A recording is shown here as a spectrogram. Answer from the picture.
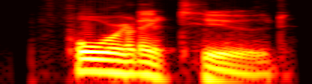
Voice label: "fortitude", American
